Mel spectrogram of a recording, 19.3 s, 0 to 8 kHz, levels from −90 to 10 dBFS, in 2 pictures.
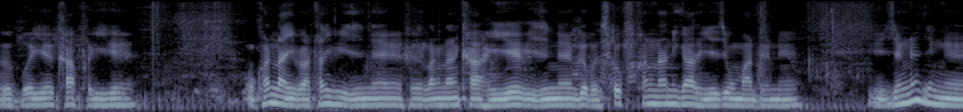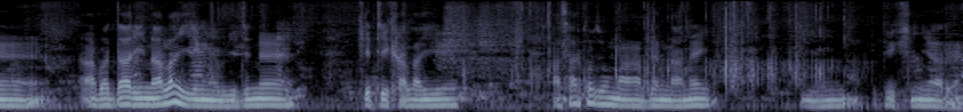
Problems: low volume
